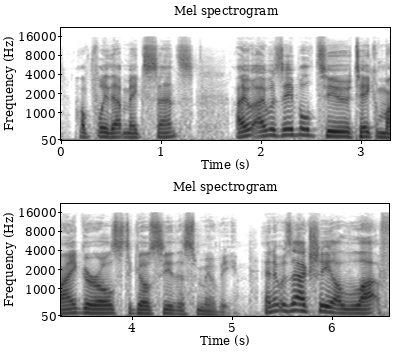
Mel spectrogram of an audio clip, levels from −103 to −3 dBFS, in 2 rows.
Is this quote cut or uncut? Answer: cut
